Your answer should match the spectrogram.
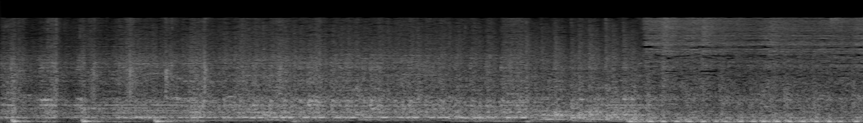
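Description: Live Celtic punk band playing: fiddle and accordion over bass and drums, with a sustained low note under the first part. About six seconds in, the drums kick into a fast, driving beat with cymbals.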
